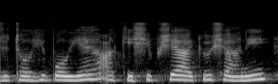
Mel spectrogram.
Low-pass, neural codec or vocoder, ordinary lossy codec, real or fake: 7.2 kHz; vocoder, 44.1 kHz, 128 mel bands every 512 samples, BigVGAN v2; none; fake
